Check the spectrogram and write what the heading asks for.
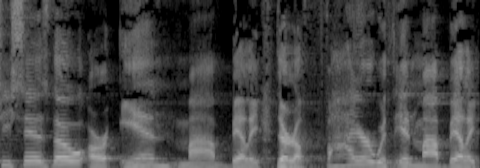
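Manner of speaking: usual speaking voice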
